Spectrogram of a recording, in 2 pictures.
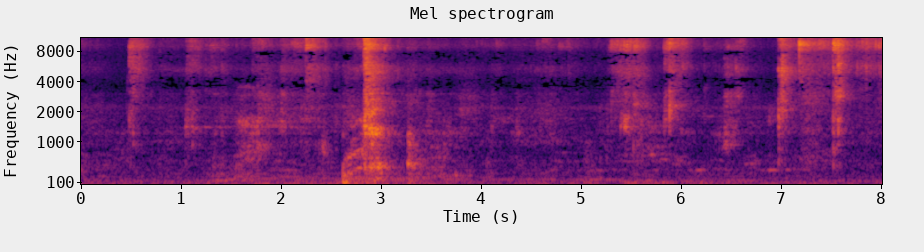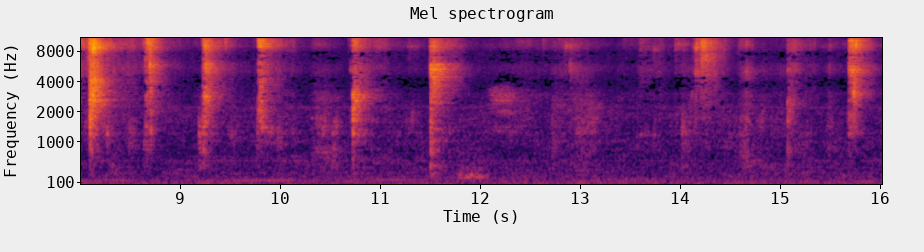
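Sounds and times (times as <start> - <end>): crunchy chewing: 4.5 - 16.0.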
